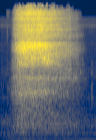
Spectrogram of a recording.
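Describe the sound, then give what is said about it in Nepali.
A single deep breath drawn in during a guided relaxation breathing exercise: a long, airy hiss that swells steadily, holds, then slowly tapers away, with no talking over it. “श्वास लियौँ सबै पीडा चिन्ता श्वाससँगै बाहिर फ्याँकौँ श्वास लिउँ”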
